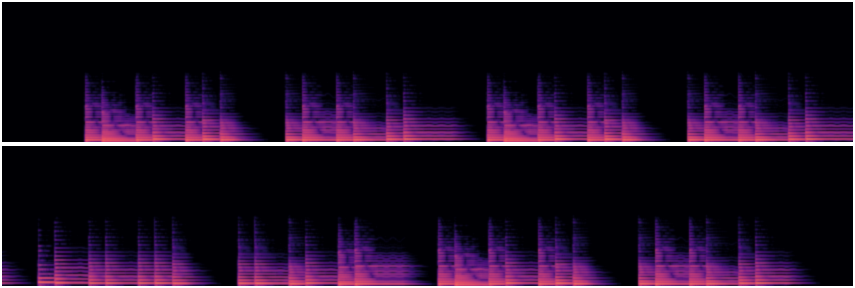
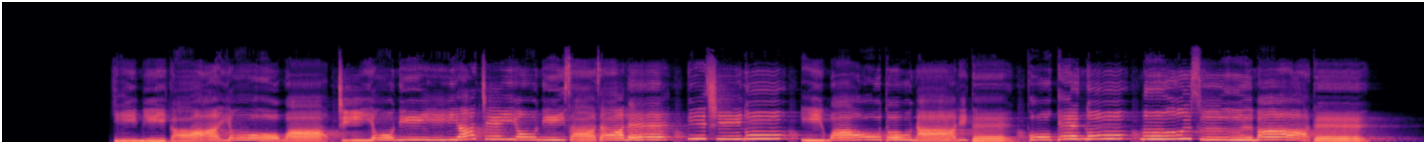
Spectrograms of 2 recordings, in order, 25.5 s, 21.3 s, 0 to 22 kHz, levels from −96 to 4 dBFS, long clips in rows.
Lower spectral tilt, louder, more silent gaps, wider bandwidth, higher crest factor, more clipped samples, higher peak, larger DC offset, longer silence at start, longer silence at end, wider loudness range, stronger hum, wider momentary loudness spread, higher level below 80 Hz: first, -4 dB/octave vs -2.5 dB/octave; second, -33 LUFS vs -20 LUFS; first, 3.99-4.25 s, 7.23-7.28 s, 10.02-10.28 s, 13.26-13.31 s, 16.04-16.31 s, 19.27-19.31 s, 22.05-22.31 s vs none; second, 9.8 kHz vs 14 kHz; about the same, 14 dB vs 14 dB; neither; second, -18 dBFS vs -6 dBFS; neither; second, 1.25 s vs 1.7 s; first, 0.85 s vs 0.65 s; about the same, 1 LU vs 3 LU; neither; first, 10 LU vs 7 LU; second, -78 dBFS vs -66 dBFS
